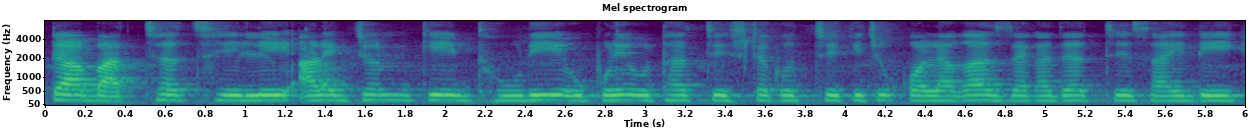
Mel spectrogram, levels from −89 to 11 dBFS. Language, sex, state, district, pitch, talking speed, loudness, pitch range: Bengali, female, West Bengal, Jalpaiguri, 180 Hz, 190 wpm, -19 LUFS, 175-185 Hz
